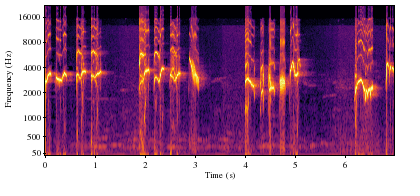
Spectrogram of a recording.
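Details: Orange-headed thrush song as a lure for a non-singing bird: repeated groups of loud whistled notes with slurred, mimic-like twists, delivered in bursts of about a second with short gaps.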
